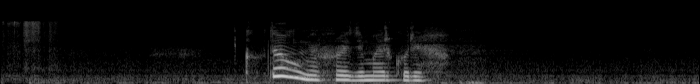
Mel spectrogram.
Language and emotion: Russian, sad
